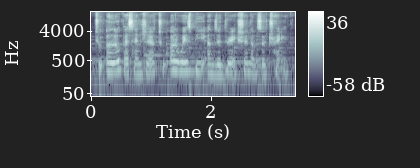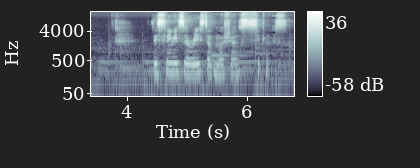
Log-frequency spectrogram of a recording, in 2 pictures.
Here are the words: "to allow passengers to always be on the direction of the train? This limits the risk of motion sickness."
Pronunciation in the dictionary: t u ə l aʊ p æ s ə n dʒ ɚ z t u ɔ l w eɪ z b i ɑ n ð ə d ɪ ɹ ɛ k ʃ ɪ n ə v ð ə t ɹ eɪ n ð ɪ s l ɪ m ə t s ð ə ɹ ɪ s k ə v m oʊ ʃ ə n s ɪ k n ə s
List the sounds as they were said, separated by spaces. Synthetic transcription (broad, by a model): t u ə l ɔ p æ s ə n dʒ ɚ t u ɔ l w eɪ z b i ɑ n ð ə d ɪ ɹ ɛ k ʃ ɪ n ə v ð ə t ɹ eɪ n ð ɪ s l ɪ m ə t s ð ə ɹ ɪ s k ə v m oʊ ʃ ə n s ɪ k n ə s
